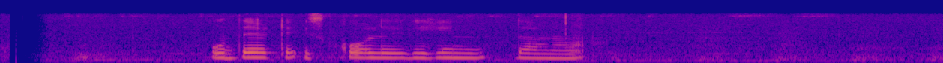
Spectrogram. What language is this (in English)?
Sinhala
